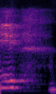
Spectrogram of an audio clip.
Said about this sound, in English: So I feel like I got to sneeze again.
